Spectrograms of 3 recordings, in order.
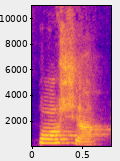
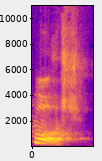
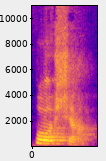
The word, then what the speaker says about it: Porsche: is this is uh we pronounce it as posh but here the characterisation is porsche it's not posh it's porsche uh in this uh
